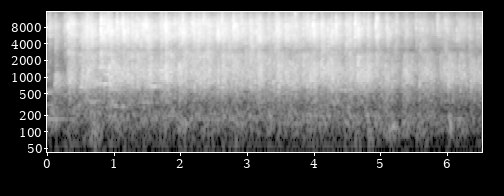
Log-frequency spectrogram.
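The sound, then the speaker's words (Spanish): A large crowd applauds steadily and loudly, a dense wash of many hands clapping at once for several seconds, with a few scattered voices faintly mixed in. “Denle aplauso fuerte al que vive.”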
